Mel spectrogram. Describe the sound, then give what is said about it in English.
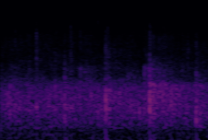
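A crowd claps steadily for a moment, a dense wash of many hands with a few sharper claps standing out, moderately loud and with no one speaking. “Oh, I thought that deserved a round of applause.”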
